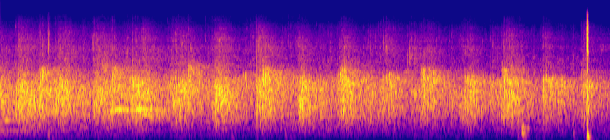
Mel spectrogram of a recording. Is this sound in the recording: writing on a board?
no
